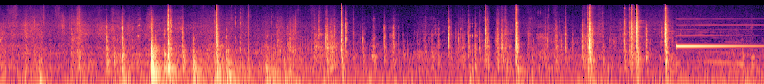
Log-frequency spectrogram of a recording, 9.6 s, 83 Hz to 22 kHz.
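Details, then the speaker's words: 1993 Jeep Grand Cherokee 4.0L key cycled after repairing leaking fuel rail quick-connect fittings with 3D-printed tools. Clicks, then a steady whirring hum for about a second and a half as the fuel pump primes and builds pressure; normal prime. "I heard the pump. Built pressure."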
